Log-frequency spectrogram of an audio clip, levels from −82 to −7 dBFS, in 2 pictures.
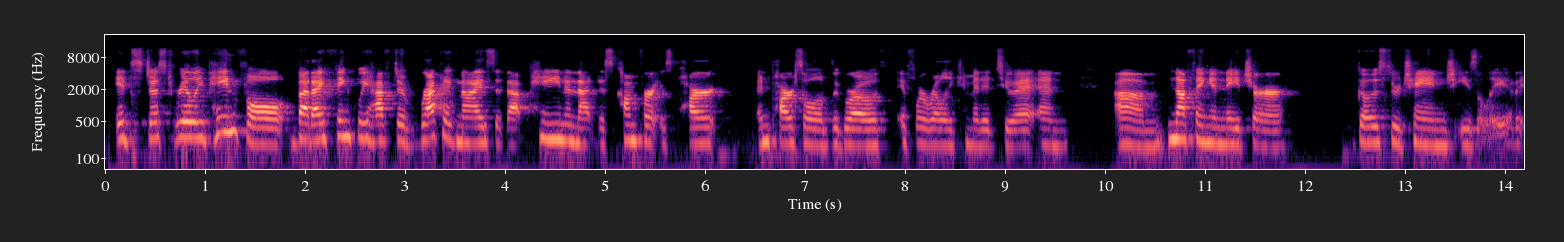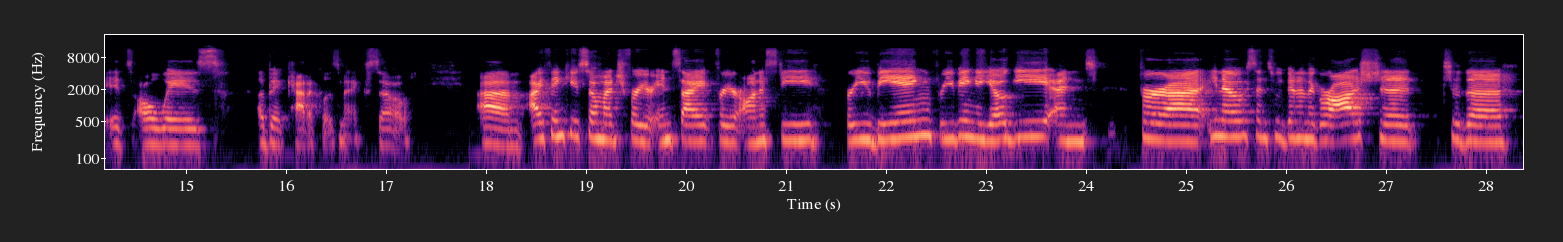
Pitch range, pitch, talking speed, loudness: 190-235 Hz, 220 Hz, 165 wpm, -21 LUFS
